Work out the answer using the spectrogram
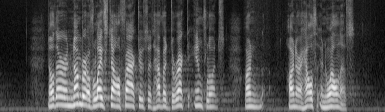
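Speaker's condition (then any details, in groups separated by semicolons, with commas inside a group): No condition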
